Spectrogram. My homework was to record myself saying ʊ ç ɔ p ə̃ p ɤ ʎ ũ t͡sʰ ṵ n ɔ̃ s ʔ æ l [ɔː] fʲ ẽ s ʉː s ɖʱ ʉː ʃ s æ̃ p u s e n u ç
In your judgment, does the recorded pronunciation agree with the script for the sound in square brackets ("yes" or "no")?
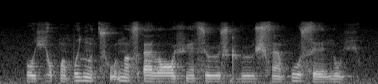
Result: yes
